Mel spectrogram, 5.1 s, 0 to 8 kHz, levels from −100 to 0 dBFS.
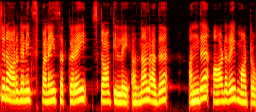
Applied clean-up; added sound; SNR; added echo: neural mask model DeepFilterNet 3.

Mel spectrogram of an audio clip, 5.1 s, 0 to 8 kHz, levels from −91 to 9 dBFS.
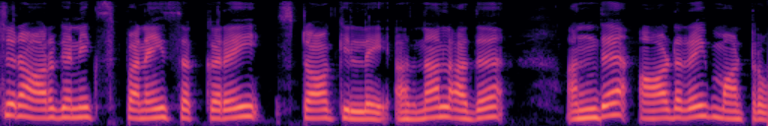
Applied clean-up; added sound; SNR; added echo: none; none; none; none.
